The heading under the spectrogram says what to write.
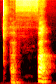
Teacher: Esta es labio dental, eso creo que es muy evidente, al producir a fa. El labio inferior entra en contacto con los incisivos superiores, a fa, y es sorda.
